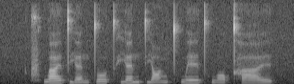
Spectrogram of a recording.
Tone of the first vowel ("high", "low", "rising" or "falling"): rising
